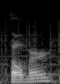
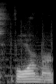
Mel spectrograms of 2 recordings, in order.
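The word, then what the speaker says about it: Fomor: I think it's like foamer, I think is the word. They're like the enemies of Mabinogi. It's not a bad word, I just don't know how to pronounce it. I thought it was former for the longest time until I realized there wasn't an extra R.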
